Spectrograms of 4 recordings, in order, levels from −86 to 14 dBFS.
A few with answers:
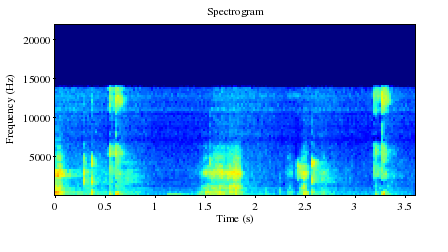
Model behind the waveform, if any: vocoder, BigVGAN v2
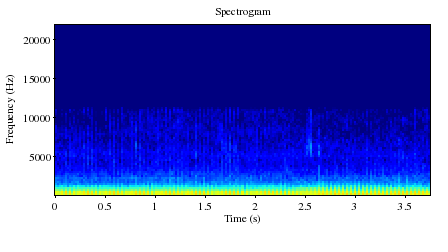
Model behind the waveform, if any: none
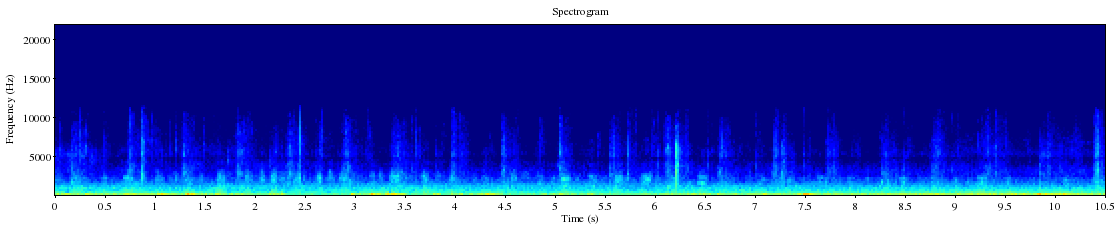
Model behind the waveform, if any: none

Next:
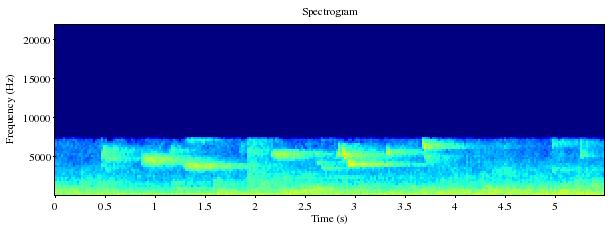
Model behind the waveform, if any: vocoder, BigVGAN v2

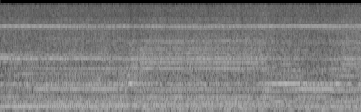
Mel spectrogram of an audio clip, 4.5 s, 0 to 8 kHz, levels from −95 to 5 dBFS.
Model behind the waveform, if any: none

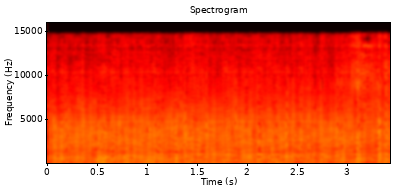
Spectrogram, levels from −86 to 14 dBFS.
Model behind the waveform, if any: vocoder, BigVGAN v2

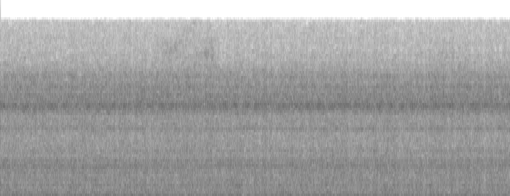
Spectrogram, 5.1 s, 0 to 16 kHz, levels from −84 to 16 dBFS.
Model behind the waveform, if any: none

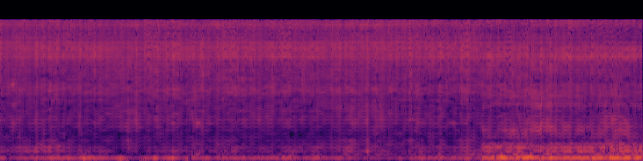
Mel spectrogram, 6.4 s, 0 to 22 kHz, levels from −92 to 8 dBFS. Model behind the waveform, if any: vocoder, BigVGAN v2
